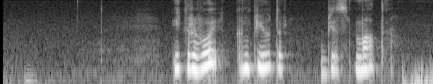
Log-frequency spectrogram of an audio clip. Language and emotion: Russian, sad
